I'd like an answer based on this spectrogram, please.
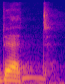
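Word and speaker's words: debt: ठीक है नेक्स्ट है डेट डेट में बी साइलेंट है शुड शुड में एल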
